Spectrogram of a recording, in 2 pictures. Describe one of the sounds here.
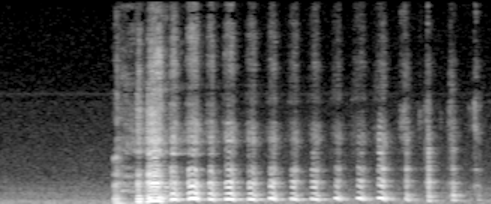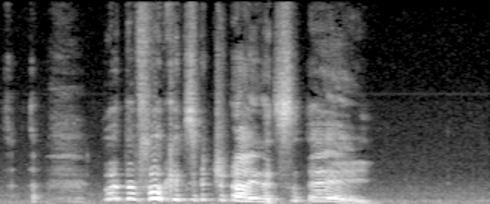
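A young man laughs loudly and heartily close to a microphone.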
